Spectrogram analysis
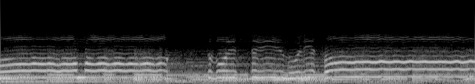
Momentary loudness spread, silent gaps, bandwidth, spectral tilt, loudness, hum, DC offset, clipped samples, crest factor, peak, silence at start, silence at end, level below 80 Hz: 4 LU; none; 4.2 kHz; -10 dB/octave; -18 LUFS; 50 Hz at -40 dBFS; under 0.1%; under 0.1%; 12 dB; -6 dBFS; 0 s; 0 s; -40 dBFS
